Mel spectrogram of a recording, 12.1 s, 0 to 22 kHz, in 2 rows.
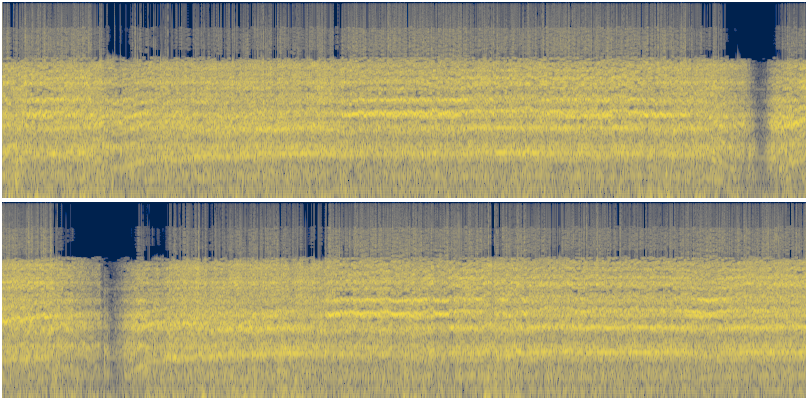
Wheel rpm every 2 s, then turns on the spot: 190, 220, 190, 120, 210, 230.
none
